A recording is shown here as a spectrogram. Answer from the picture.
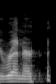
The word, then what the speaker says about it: Renner: He still said it wrong. It's Jeremy Renner. – Renner? I always heard Reiner. Sorry. Renner? Jeremy Renner.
